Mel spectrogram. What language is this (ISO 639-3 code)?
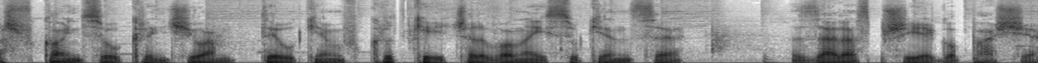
pol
